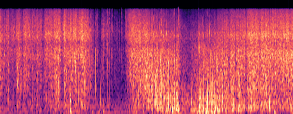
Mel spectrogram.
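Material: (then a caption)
Polystyrene foam. A small clear plastic bag with a cardboard header label, full of small yellow polystyrene foam beads, is held in both hands and shaken close to the microphone so the beads rattle against each other and the bag. The result is a dense, bright, crackling rattle with little low end. It dips briefly quieter twice before continuing steadily.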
